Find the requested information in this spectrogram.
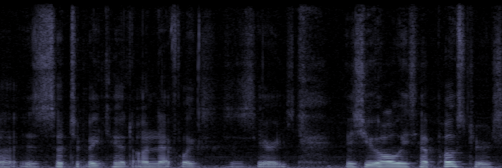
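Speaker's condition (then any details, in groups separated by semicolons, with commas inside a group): Cerebral palsy; wheelchair user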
